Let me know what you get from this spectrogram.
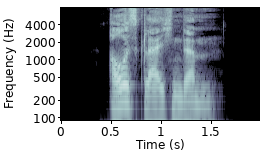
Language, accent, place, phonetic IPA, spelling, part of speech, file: German, Germany, Berlin, [ˈaʊ̯sˌɡlaɪ̯çn̩dəm], ausgleichendem, adjective, De-ausgleichendem.ogg
- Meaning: strong dative masculine/neuter singular of ausgleichend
